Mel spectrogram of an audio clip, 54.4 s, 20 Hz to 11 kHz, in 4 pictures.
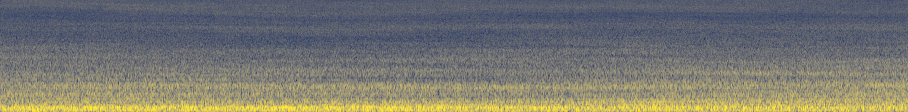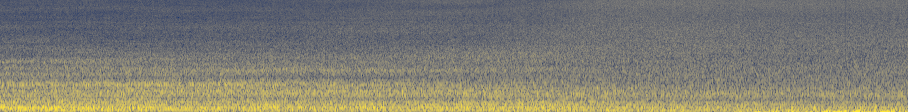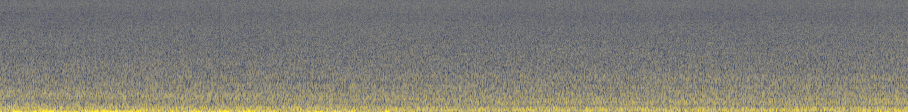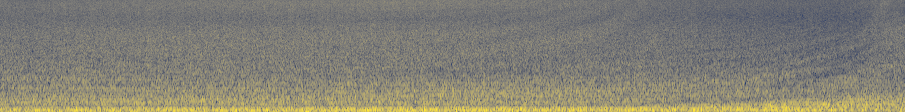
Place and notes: Koluszki, Poland - waterfall
Zoom H4n, dam on the river Mroga.
11 July 2012, 21:45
